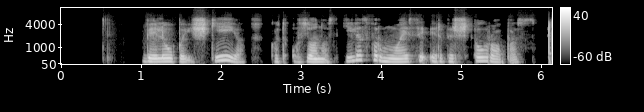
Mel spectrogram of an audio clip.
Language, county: Lithuanian, Kaunas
